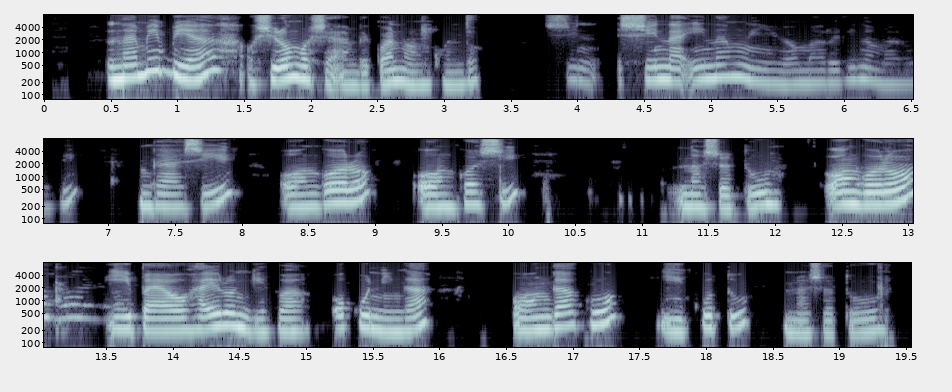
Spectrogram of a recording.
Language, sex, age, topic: Oshiwambo, female, 25-35, agriculture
